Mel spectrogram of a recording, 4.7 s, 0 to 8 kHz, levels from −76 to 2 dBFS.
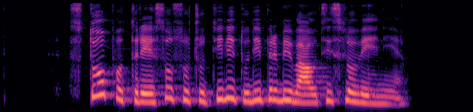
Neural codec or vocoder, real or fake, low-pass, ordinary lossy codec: none; real; 7.2 kHz; none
